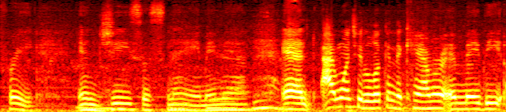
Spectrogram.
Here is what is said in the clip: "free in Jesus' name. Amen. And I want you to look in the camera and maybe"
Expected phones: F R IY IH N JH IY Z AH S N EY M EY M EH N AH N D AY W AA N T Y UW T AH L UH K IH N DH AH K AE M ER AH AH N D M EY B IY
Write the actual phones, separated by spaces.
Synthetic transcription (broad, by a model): F R IY IH N JH IY Z AH S N EY M EY M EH N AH N AY W AA N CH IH T AH L UH K IH N DH AH K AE M ER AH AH N M EY B IY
